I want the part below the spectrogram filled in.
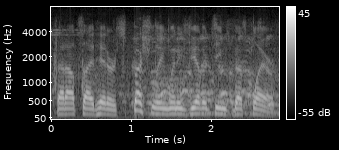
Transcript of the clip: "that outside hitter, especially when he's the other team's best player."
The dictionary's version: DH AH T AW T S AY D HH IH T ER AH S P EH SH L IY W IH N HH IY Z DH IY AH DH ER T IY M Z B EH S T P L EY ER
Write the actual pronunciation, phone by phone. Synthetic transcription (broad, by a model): DH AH T AW T S AY D HH IH T ER S P EH SH L IY W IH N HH IY Z DH IY AH DH ER T IY M Z B EH S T P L EY ER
